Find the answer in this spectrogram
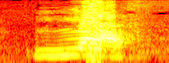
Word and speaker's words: laugh: Động từ laugh này này, nó là có cái chữ GH này, nhưng nó phiên âm là chữ F. Chúng ta đọc là laugh, laugh, được chưa?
